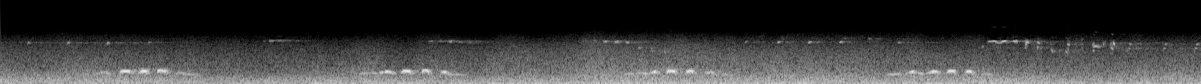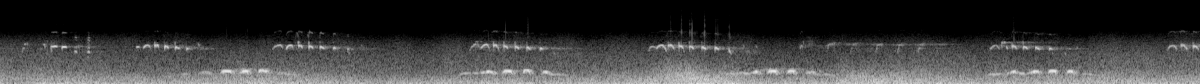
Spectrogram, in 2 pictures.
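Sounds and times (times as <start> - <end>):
wind rushing: 0.0 - 24.0
bird low hooting call: 0.3 - 2.1, 3.6 - 4.8, 6.1 - 7.6, 8.7 - 15.7, 16.6 - 17.8, 18.5 - 23.0.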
